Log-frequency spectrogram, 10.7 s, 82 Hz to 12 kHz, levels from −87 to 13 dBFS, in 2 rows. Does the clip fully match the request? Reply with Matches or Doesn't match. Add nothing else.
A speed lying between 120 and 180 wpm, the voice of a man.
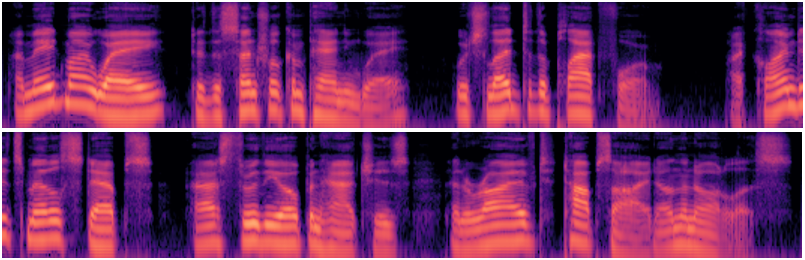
Matches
